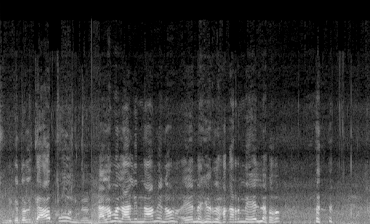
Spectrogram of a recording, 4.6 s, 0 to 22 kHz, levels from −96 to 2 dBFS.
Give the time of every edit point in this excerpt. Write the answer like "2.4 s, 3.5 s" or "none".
1.1 s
